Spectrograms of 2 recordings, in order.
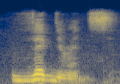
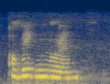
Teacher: Now you've got to say the of without the F.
